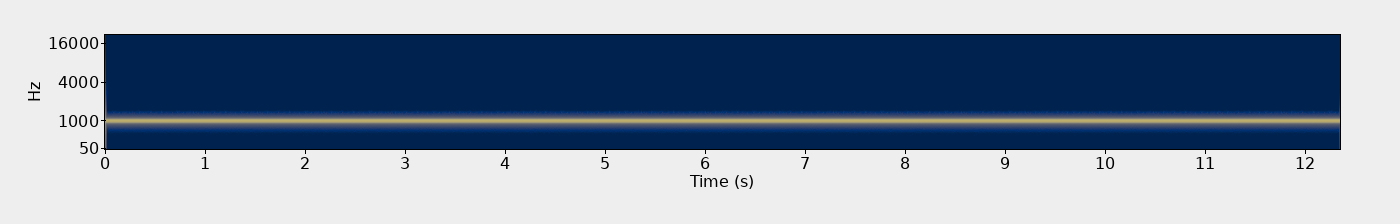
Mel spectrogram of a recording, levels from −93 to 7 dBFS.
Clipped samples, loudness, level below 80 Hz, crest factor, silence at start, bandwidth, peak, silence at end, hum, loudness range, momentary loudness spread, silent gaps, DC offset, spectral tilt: under 0.1%; -21 LUFS; under -90 dBFS; 4 dB; 0 s; 1.1 kHz; -18 dBFS; 0 s; none; 0 LU; 0 LU; none; under 0.1%; 25 dB/octave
